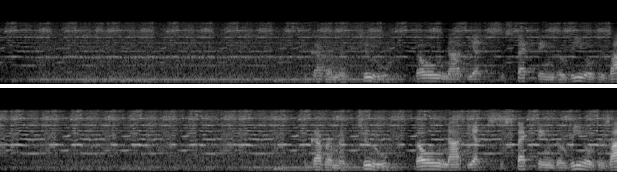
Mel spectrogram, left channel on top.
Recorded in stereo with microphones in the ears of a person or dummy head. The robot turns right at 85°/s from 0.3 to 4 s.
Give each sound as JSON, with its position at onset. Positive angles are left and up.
{"t": 3.0, "sound": "a man speaking", "azimuth_deg": -135, "distance_m": 1.3}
